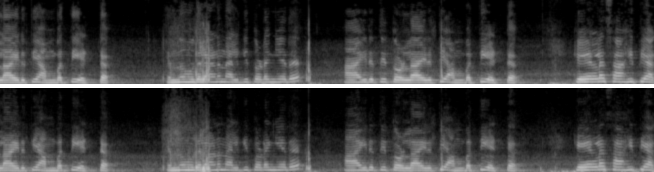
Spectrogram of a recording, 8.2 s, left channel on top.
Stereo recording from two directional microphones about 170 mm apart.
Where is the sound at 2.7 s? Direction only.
40° left (ahead or behind).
